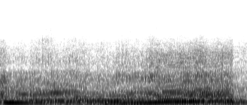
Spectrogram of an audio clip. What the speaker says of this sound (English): The biggest and strongest monster trucks of the planet have gathered at a unique location for racing.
